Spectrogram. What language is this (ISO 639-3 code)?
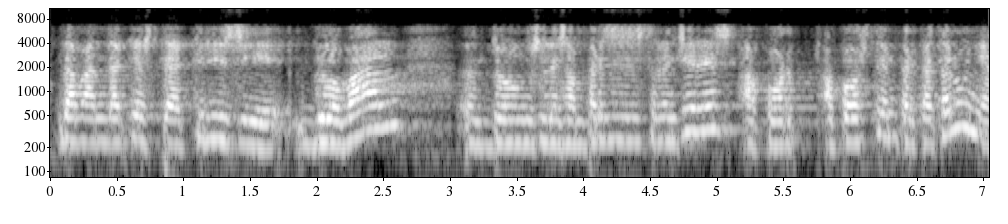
cat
